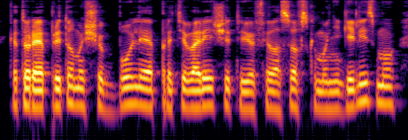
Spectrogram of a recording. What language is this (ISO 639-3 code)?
rus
